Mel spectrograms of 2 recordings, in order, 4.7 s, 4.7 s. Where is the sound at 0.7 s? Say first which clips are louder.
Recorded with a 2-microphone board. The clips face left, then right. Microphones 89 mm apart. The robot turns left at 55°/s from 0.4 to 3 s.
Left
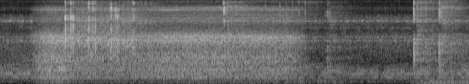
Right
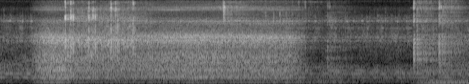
Even; 155° right, 2 m; by 1.4 s 165° left, 2 m.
